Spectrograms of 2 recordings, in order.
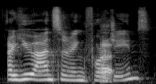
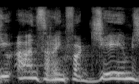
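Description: First: It is said in a neutral, calm accent. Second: It is said in an angry Scottish accent.

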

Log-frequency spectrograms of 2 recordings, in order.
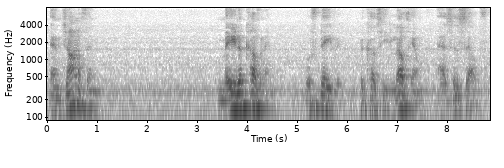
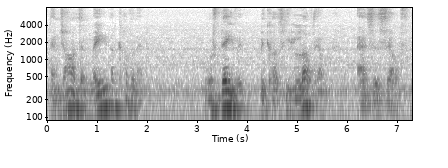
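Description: First: It is read in a put-on character voice. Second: It is read in a normal speaking voice.

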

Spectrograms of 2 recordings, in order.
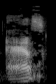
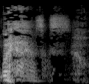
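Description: First: The word ends without a final s sound. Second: The word ends with a final s sound. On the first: The speaker calls it wrong. "he doesn't ask" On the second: The speaker calls it right. "he asks"

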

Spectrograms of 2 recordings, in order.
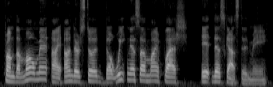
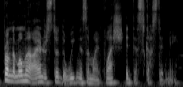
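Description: First: It is said in a put-on robotic Cyberman voice. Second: It is said in the speaker's normal voice.

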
